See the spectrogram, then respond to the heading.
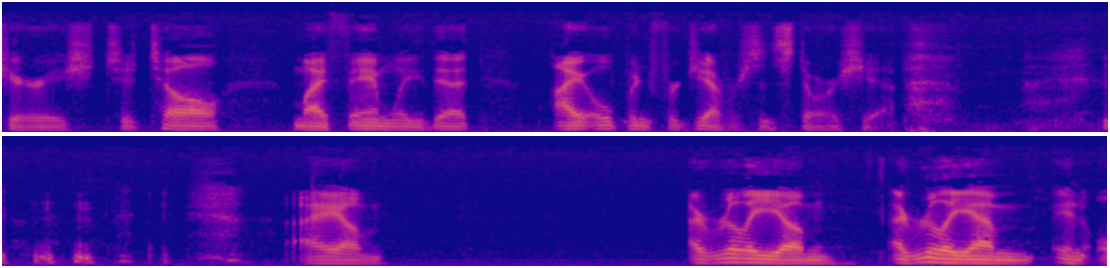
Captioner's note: chuckles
